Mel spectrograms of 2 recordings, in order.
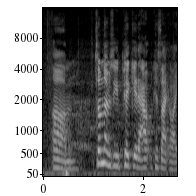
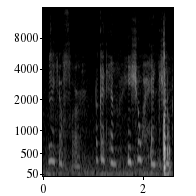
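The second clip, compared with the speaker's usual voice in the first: cooing at a pet; 7 semitones higher, 5 dB quieter than usual. Real, not acted.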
